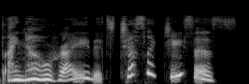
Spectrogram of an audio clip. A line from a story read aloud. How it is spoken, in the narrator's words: The other girl squealed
